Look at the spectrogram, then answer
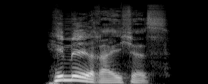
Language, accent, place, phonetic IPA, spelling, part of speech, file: German, Germany, Berlin, [ˈhɪml̩ˌʁaɪ̯çəs], Himmelreiches, noun, De-Himmelreiches.ogg
- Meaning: genitive singular of Himmelreich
